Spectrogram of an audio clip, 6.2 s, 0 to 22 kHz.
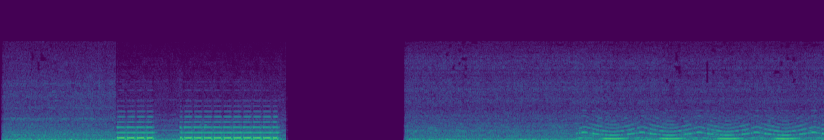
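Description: ATR 72-600 cockpit aural warnings: the overspeed warning sounds about a second in as a steady tone, broken once and lasting about a second. After a short gap, the pitch trim 'whooler' starts, a warbling tone that rises and falls about twice a second, over steady cockpit background noise.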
